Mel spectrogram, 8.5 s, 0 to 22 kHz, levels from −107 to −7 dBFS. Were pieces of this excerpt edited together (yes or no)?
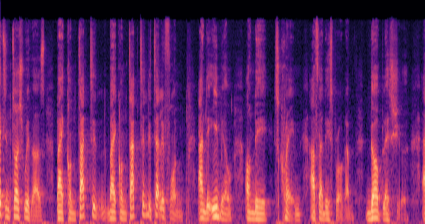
no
